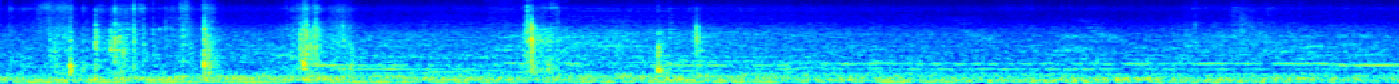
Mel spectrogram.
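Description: A handful of sharp clicks over a steady low rumble, with a faint held tone setting in about a second and a half in and shifting pitch slightly near the end.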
